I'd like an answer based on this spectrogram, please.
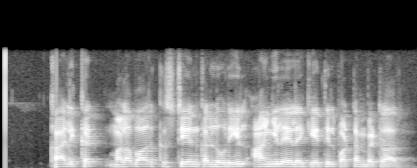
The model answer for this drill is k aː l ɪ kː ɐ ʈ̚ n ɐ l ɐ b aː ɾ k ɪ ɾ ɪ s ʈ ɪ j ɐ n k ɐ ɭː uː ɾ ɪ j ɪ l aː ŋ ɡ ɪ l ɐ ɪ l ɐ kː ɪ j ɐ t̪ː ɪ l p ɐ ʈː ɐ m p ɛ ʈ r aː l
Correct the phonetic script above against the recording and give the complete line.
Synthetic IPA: k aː l ɪ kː ɐ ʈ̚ m ɐ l ɐ b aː ɾ k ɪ ɾ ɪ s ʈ ɪ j ɐ n k ɐ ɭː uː ɾ ɪ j ɪ l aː ŋ ɡ ɪ l ɐ ɪ l ɐ kː ɪ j ɐ t̪ː ɪ l p ɐ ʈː ɐ m p ɛ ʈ r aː ɾ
